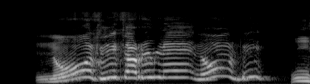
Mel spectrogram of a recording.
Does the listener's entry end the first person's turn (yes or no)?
yes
